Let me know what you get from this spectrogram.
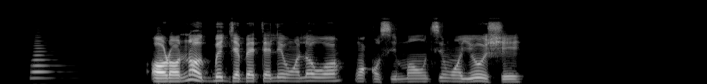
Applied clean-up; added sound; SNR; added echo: none; Brass instrument; 18 dB; none.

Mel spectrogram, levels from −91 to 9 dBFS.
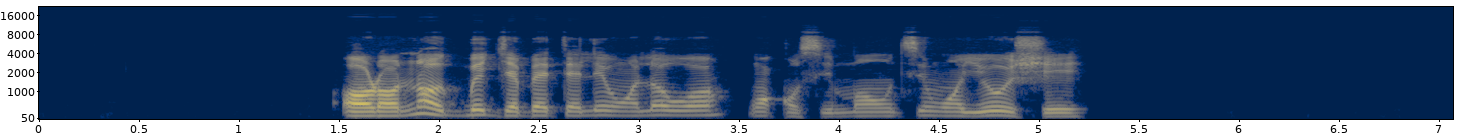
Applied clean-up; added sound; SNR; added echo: none; none; none; none.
